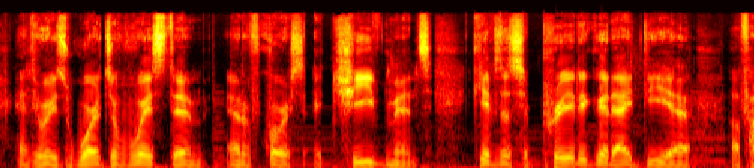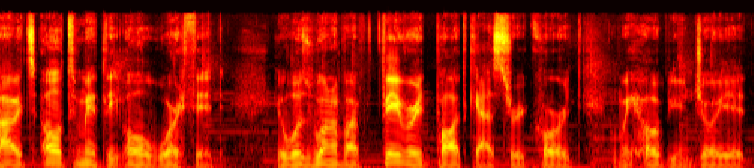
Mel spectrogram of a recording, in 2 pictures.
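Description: A man hosting a podcast, giving a polished, scripted introduction of his guest. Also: deep voice. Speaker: podcast host.

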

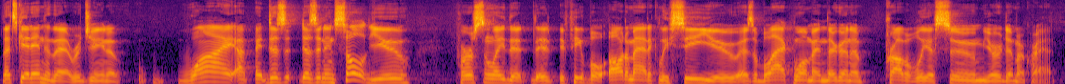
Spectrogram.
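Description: A male podcast host guides the talk with relaxed, conversational questions. His voice is smooth and resonant. He speaks at an even middle pitch. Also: fairly quick. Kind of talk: interviewing.

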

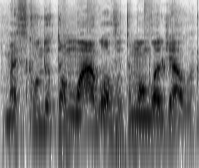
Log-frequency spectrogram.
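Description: Fast-talking man in his thirties. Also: medium pitch, animated, a bit bright, faint music behind. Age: 30s. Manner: joking, rambling storyteller. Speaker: podcast guest. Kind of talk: casual podcast banter.

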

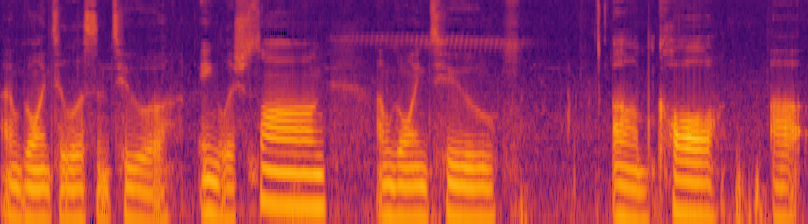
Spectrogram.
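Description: A man whose first language is Spanish, coaching English learners in a calm, relaxed way with many fillers. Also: mid-range voice, vocal fry. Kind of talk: relaxed teaching monologue.

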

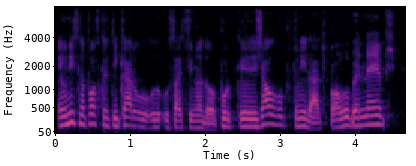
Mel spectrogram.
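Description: A man's voice: medium pitch, animated, fast talker, warm tone, muffled recording. A man with a European Portuguese accent giving blunt, opinionated views on football in a casual chat. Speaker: football pundit.

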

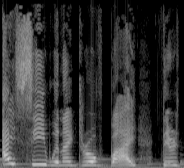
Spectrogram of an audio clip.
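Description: Lady doing a little boy, eager and earnest, high and slow. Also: fairly even intonation, vocal fry, a bit bright, soft background music, exaggerated voice. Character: eager young boy, the son.

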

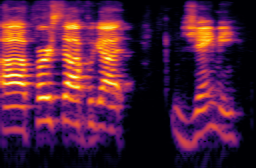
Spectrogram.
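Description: A man's voice: sits high, animated, slow pace, fairly bright tone, highs cut off. A man hosting a podcast with his ESL class, joking and teasing students in casual chat.

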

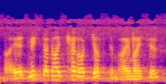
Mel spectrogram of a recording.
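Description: An actor playing a remorseful, driven young scientist in a vintage radio drama, earnest and pleading. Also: male voice, medium pitch, expressive, a little fast, slight background noise, natural voice. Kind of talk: 1940s radio acting. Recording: muffled old radio recording.

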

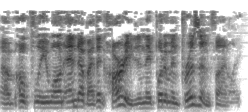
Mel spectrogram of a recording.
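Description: A man speaking as a guest journalist in an interview, talking in a measured, emphatic way and often repeating words. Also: on the high side, animated, fairly bright tone, husky. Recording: dull lo-fi sound.

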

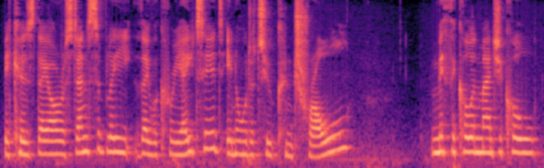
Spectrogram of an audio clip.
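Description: A woman's voice: medium pitch, fairly even intonation, unhurried. A woman discussing films casually as a podcast panellist, in a thoughtful, analytical manner.

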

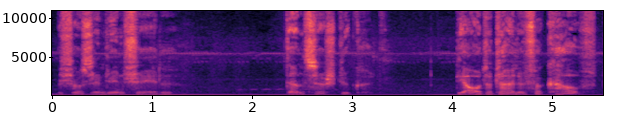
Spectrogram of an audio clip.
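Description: A callous criminal in a TV drama, with a creaky, mid-pitched voice. He threatens bluntly and coolly, with animated inflection. A noisy hum sits behind him. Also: takes it slowly, full character voice. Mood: coolly menacing. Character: callous, matter-of-fact male criminal car thief. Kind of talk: dubbed TV series dialogue.

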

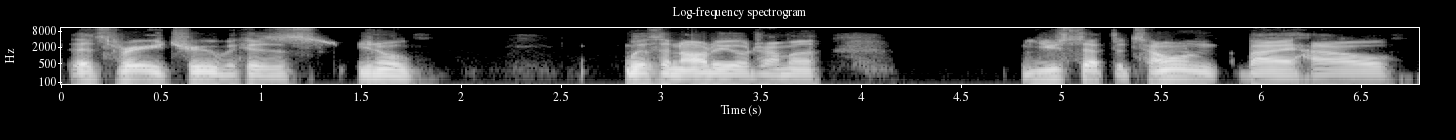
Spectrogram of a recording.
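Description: A man's voice: lowish voice, unhurried, no echo. A man hosting a podcast, chatting casually in an interview. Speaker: podcast host and comic maker.

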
